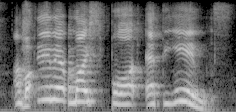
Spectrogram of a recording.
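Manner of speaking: bad put-on English accent. Joking about staying in the ends, with a bad put-on english accent. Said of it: "that is Don Cheadle level in accents".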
